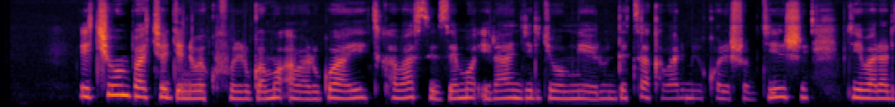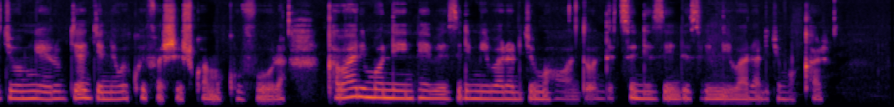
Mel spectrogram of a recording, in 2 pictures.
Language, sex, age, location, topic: Kinyarwanda, female, 25-35, Kigali, health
